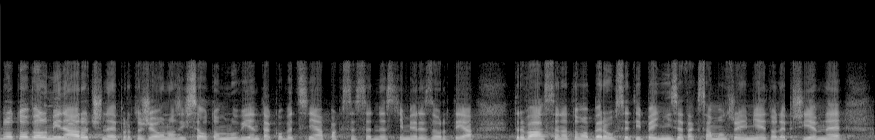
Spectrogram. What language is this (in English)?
Czech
